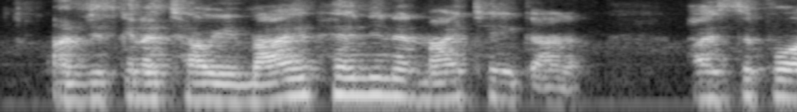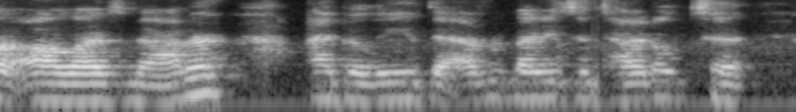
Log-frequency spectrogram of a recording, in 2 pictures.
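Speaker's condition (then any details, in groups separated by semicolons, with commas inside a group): Cerebral palsy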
